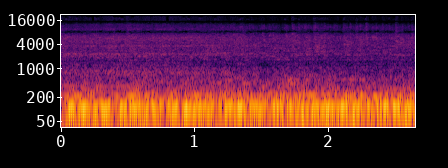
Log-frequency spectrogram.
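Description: A car engine, warmed up with fresh fuel, rumbles steadily and loudly close by, a continuous deep drone without any distinct surges.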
